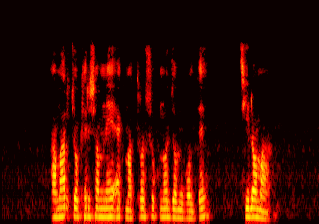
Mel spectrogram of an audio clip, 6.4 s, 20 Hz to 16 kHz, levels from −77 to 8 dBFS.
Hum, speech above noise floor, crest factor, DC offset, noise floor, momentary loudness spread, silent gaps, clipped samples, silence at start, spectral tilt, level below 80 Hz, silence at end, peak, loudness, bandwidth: none; 45 dB; 20 dB; under 0.1%; -64 dBFS; 8 LU; none; under 0.1%; 1.05 s; -6.5 dB/octave; -56 dBFS; 1 s; -2 dBFS; -20 LUFS; 7.8 kHz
